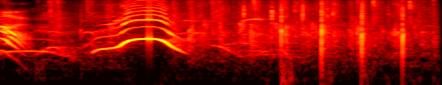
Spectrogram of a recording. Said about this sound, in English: Hey, everybody scream for a second. Hands up. Yeah. We feed on your applause. Nom, nom, nom.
